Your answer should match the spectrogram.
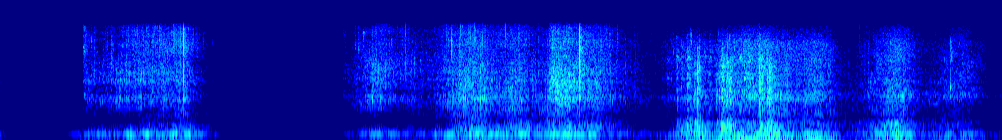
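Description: Dal-and-potato pakoda batter deep-frying in hot oil in a cast-iron kadai: a steady sizzling with a faint low hum beneath. It is broken by two short gaps of total silence in the first five seconds, where the video is cut.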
